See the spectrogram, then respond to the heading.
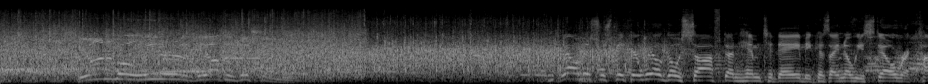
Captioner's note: cheers & Applause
